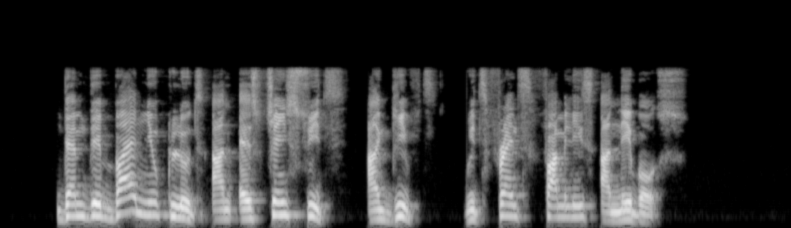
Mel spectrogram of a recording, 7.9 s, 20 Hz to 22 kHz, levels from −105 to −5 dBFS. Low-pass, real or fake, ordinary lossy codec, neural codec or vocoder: 7.2 kHz; real; none; none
